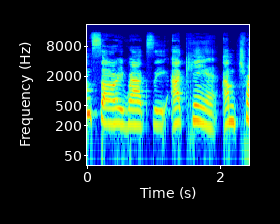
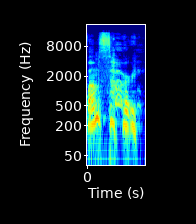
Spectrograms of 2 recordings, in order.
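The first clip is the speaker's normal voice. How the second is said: ordinary delivery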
